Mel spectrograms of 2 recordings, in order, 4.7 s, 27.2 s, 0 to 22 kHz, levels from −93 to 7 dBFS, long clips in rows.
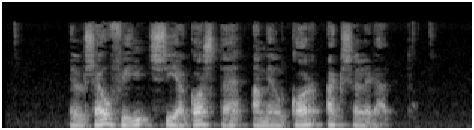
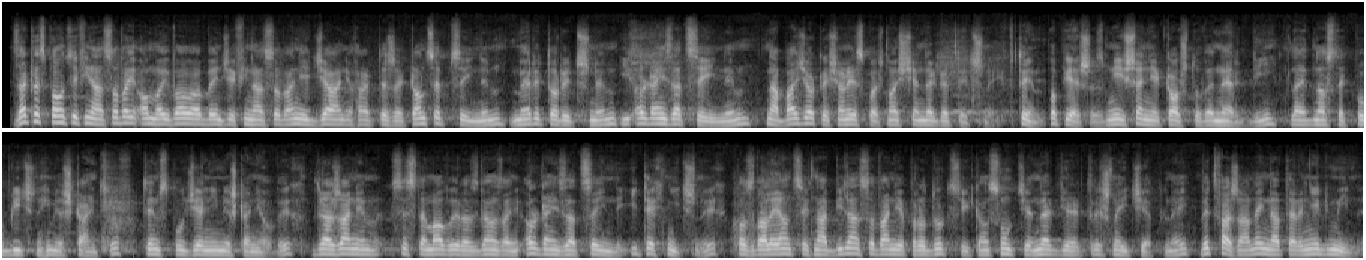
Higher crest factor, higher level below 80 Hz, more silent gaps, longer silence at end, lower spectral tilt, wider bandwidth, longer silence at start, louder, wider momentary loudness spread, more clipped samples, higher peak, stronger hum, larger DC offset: about the same, 18 dB vs 16 dB; first, -52 dBFS vs -66 dBFS; neither; first, 0.85 s vs 0 s; about the same, -5 dB/octave vs -5.5 dB/octave; about the same, 11.5 kHz vs 12.5 kHz; first, 0.65 s vs 0.1 s; about the same, -23 LUFS vs -21 LUFS; first, 12 LU vs 8 LU; neither; about the same, -6 dBFS vs -4 dBFS; neither; neither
